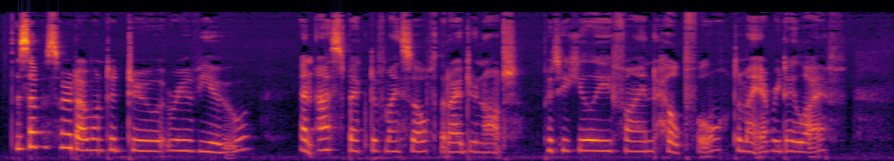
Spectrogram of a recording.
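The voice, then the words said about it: Raspy, hoarse voice. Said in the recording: “I apologise for my raspy voice. Hopefully I'll be better soon.”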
